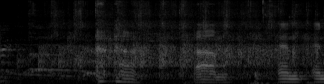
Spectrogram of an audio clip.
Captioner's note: audience applauding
